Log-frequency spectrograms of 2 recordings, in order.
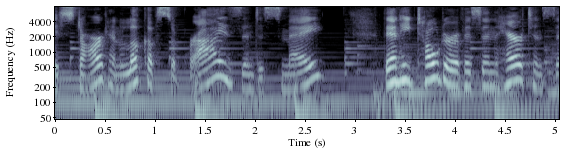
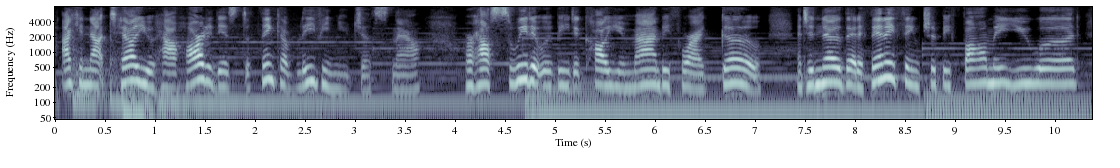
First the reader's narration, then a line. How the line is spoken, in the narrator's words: sighed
